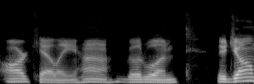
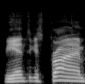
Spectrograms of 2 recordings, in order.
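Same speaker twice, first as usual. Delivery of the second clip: ordinary talk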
